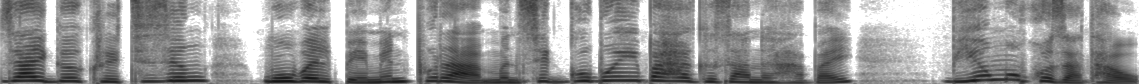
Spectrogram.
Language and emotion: Bodo, surprised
